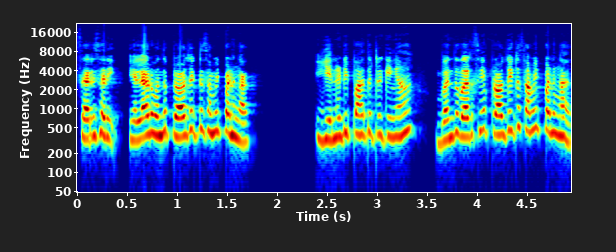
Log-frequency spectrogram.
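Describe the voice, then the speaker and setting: A woman voicing a strict female college lecturer in a cartoon, who scolds loudly. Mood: stern. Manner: loud scolding, high-pitched and fast. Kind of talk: cartoon voice acting. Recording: dull lo-fi dry sound.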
